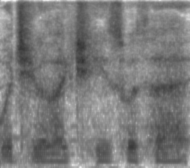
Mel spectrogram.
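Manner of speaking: creepy whispering voice. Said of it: "you gotta whisper".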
